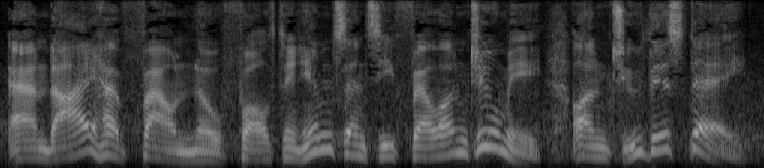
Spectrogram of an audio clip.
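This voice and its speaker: A man playing an earnest, conciliatory Philistine king in a dramatized scripture reading, with measured, stately declamation. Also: medium pitch, sing-song, fairly bright tone, a little hiss or hum. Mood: solemn, regretful.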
